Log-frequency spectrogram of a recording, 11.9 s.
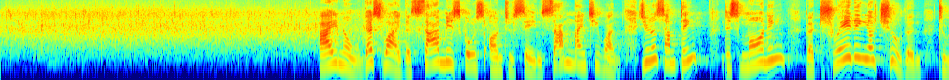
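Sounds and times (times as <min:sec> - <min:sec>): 
audience applause: 0:00.0 - 0:05.6
speech: 0:04.0 - 0:11.8.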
